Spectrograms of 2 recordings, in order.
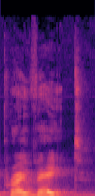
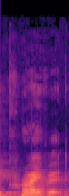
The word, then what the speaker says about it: private: e on the end it has the spelling pattern but it doesn't make a long a sound if it did follow the rules for a consonant knee we'd say private and we don't okay so we say private so it follows the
